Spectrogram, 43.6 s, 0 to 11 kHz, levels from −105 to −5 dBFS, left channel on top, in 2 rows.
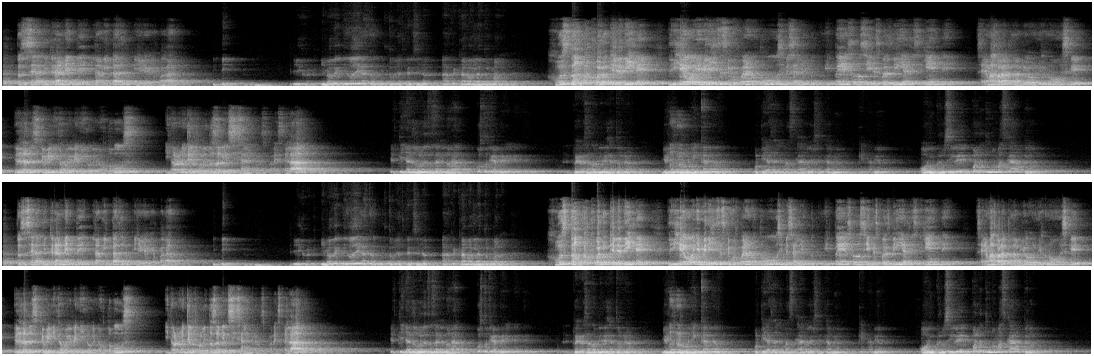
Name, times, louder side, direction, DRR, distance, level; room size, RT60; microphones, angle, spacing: voice 1, 0.3-3.5 10.9-18.9 19.5-21.5 22.0-24.4 25.0-27.9 35.1-35.4, right 1 dB, 45° right, -1 dB, 2.1 m, -25 dB
voice 2, 4.2-4.6 4.8-5.2 5.7-10.2 13.3-13.5 29.6-32.5 33.0-34.5 35.0-36.3 36.8-39.5 40.1-42.5, right 1 dB, 10° right, -3 dB, 0.8 m, -26 dB
8.8 x 6.1 x 6.8 m, 2.9 s
head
